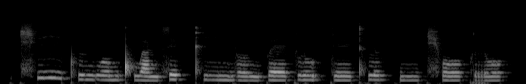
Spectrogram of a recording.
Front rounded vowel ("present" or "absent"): absent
